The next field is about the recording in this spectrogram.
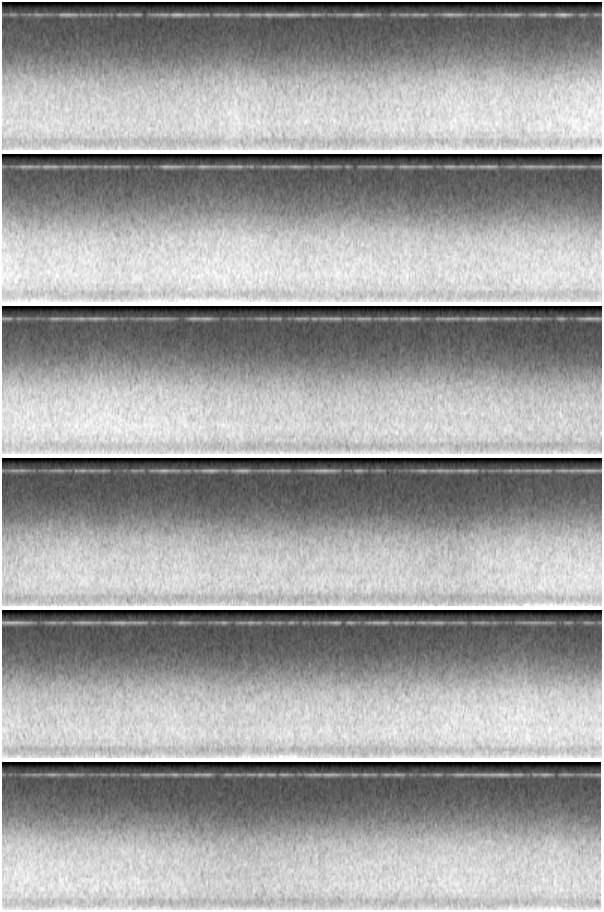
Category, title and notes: Soundscapes > Other
Foghorn sounding in the middle of the North Sea. Recorded from the rear of the ship, foghorn at the front.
